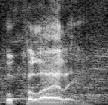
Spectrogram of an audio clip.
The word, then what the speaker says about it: ukulele: And that's how the Hawaiians pronounce it today, ukulele.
